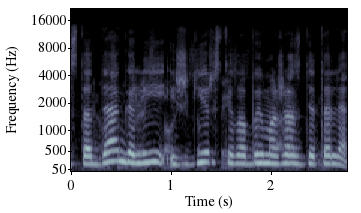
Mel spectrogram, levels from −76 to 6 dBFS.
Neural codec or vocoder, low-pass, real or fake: vocoder, 44.1 kHz, 128 mel bands every 512 samples, BigVGAN v2; 14.4 kHz; fake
